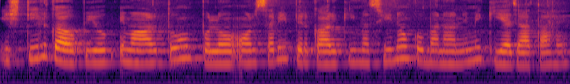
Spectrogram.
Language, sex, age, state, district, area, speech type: Hindi, female, 18-30, Madhya Pradesh, Narsinghpur, rural, read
